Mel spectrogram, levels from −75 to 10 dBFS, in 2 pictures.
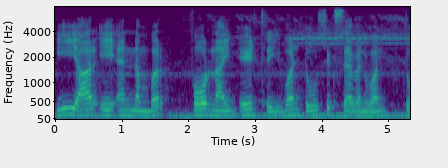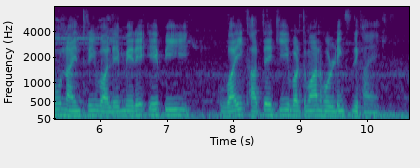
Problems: background sounds at intervals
